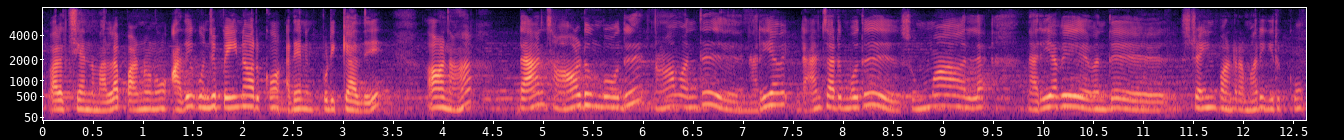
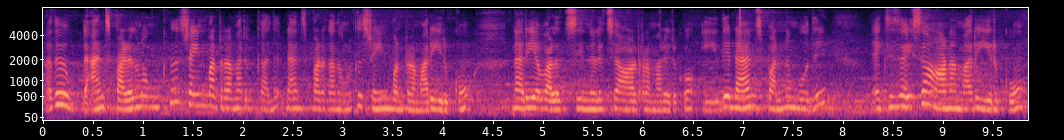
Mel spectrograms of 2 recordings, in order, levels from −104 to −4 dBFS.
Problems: background sounds at intervals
